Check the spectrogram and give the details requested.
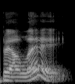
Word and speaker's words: ballet: see a word like ballet but wouldn't that be ballet but if you know that ballet is from the French language and they do not pronounce the final consonant then that helps students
